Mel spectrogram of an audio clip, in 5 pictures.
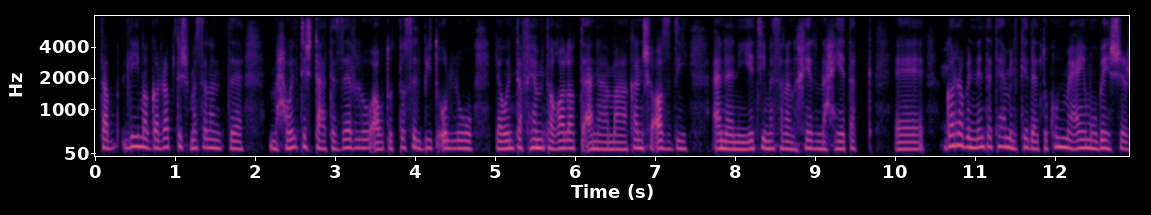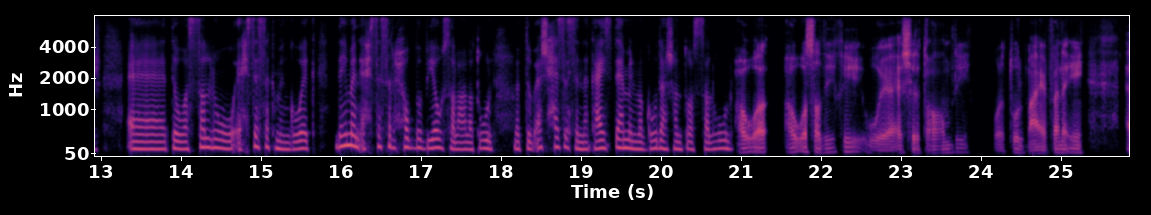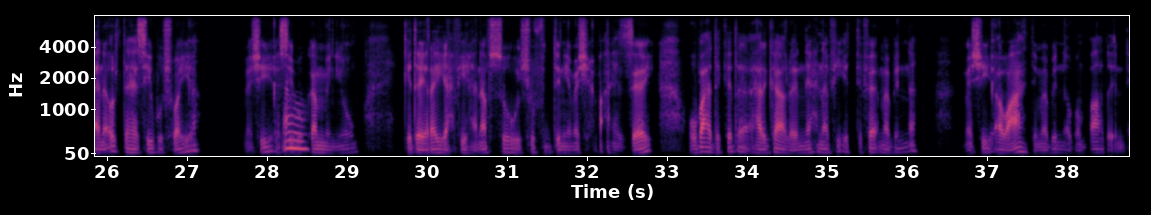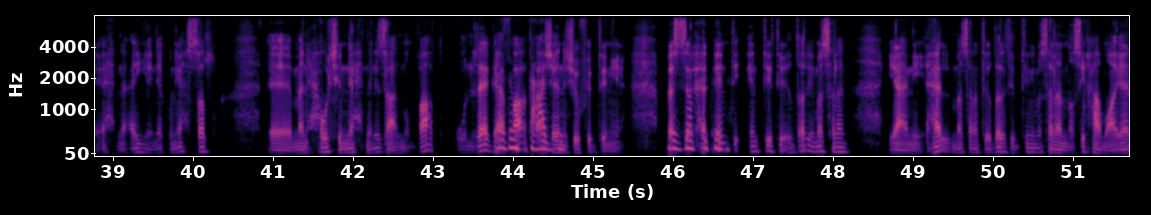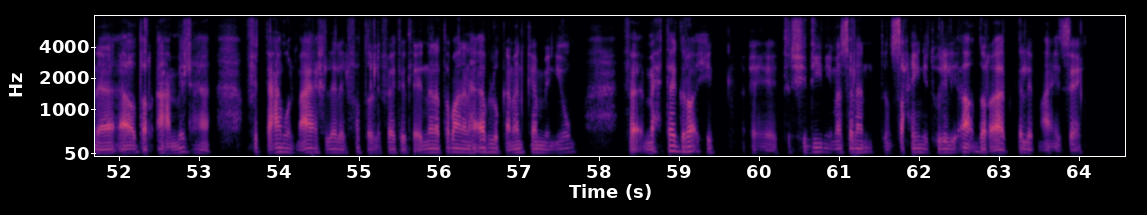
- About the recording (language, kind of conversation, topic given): Arabic, advice, تقديم نقد بنّاء دون إيذاء مشاعر الآخرين
- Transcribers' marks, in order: tapping; unintelligible speech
